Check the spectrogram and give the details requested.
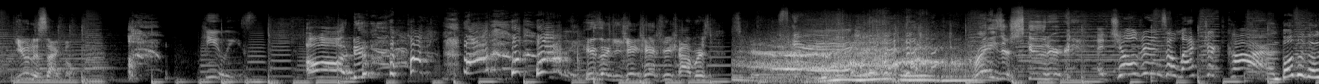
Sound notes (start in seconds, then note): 3.5 laughs; 7.7 both laugh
